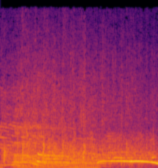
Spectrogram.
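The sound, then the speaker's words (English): A woman contestant's excited cheer, with rising and falling whoops over about two seconds, set against a steady wash of crowd noise and scattered applause. “Okay, she's cheering.”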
